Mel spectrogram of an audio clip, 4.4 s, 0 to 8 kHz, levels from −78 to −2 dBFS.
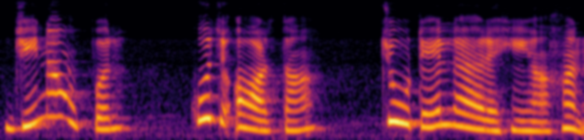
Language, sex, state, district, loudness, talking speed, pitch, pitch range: Punjabi, female, Punjab, Kapurthala, -15 LUFS, 110 wpm, 265 Hz, 225-335 Hz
